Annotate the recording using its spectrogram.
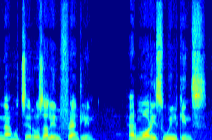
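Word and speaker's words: Maurice Wilkins: sir chromosome chromatin আর chromatid কি আমি আসতেছি মরিস উইলকিন্স আব্দুল্লাহ আল সায়েদ উচ্চারণ হচ্ছে মরিস উইলকিনস আরেকটা হচ্ছে রোজালিন ফ্র্যাঙ্কলিন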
